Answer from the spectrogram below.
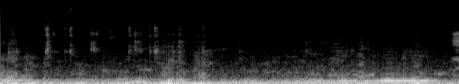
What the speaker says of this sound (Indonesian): Suaranya merdu ya kalau pakai knalpot racing tuh, enak gitu dengernya.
